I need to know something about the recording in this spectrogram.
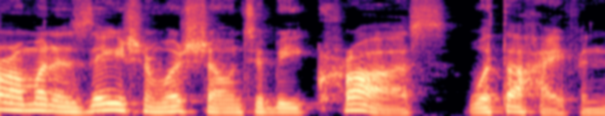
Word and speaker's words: Cross-Z: I've seen countless times at its cross with a silent Z and not claw I've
